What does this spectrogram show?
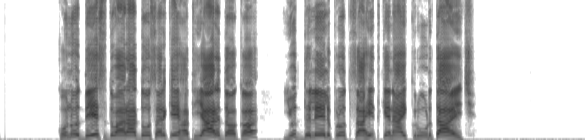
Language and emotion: Maithili, angry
